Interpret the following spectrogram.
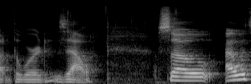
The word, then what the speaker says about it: Zelle: that e says f and this e is just silent in zell uh then when we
